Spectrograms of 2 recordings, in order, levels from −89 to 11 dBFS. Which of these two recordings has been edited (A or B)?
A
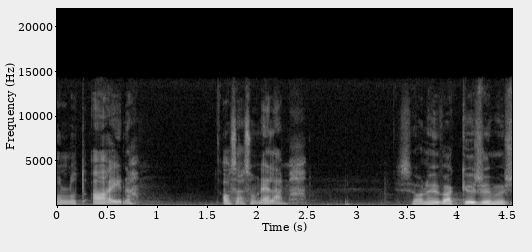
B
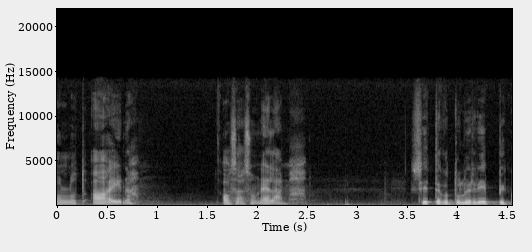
B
